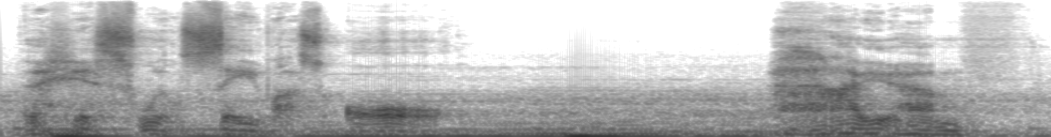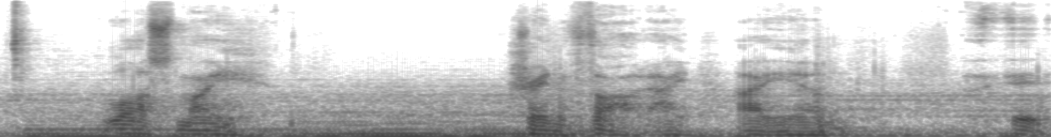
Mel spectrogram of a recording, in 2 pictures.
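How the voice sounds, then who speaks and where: An actor playing an unhinged, paranoid agency director in a dramatic video game monologue, halting and haunted, often murmuring. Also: male voice, very deep voice, exaggerated voice. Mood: paranoid, resolved.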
